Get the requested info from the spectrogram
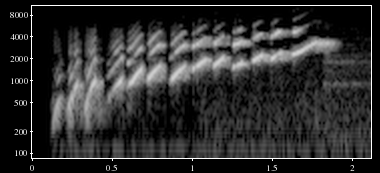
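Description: Comedy sound effect: a quick run of about a dozen short springy boing notes, climbing steadily in pitch over about a second and a half.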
